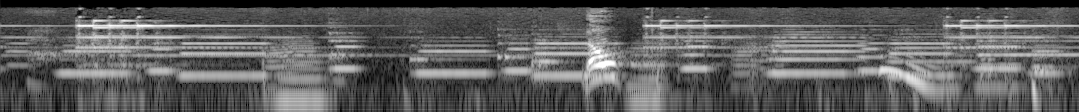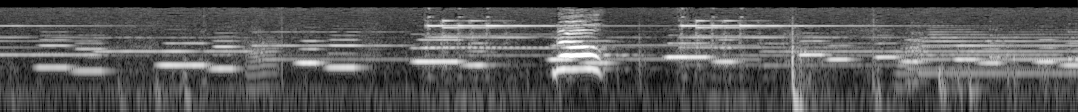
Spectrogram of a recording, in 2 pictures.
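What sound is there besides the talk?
telephone ringing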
